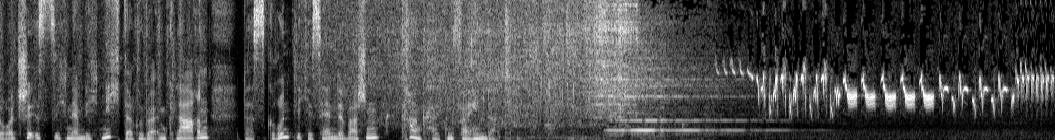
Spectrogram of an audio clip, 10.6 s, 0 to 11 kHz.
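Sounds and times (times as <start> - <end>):
speech: 0.0 - 5.2
hissing noise: 5.6 - 8.0
faint tonal hum: 6.0 - 8.4
Eurasian skylark song: 6.1 - 10.5.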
